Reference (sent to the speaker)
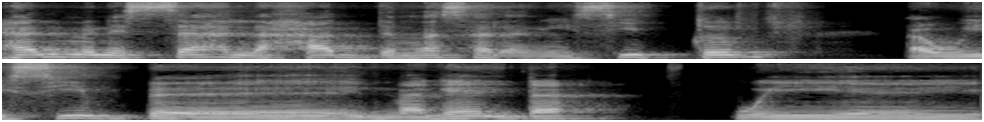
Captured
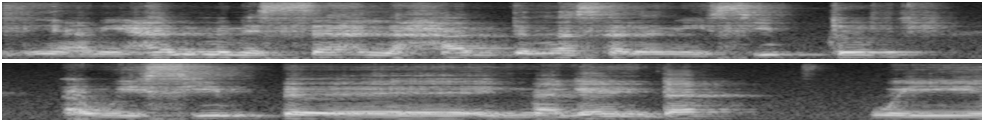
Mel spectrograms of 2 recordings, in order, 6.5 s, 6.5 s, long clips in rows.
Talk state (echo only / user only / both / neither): echo only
